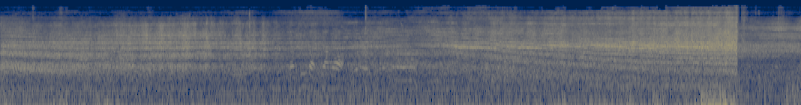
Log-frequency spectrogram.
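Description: A small model jet engine whines loudly overhead, its pitch slowly rising and falling as it passes.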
